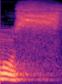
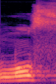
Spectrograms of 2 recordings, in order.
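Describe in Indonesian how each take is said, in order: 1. Konsonan pertama terdengar tipis, seperti s biasa. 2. Konsonan pertama terdengar tebal dan berat. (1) "jangan mus" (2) "tapi mus, tebelin"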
